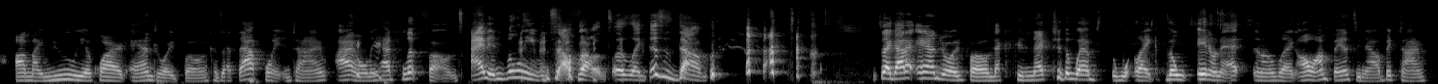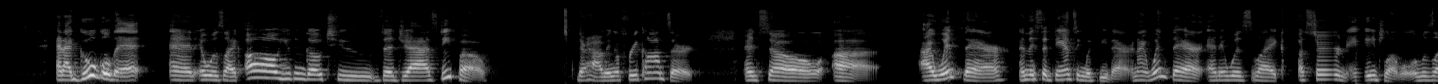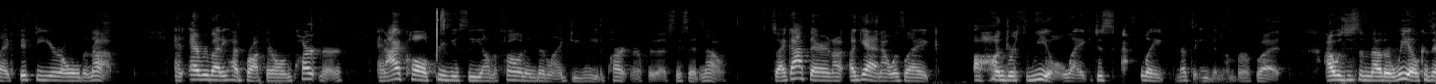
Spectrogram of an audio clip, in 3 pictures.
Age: 20-39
